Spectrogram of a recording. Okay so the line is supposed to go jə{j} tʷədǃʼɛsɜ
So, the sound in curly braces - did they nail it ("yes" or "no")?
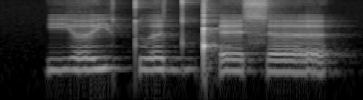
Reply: yes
